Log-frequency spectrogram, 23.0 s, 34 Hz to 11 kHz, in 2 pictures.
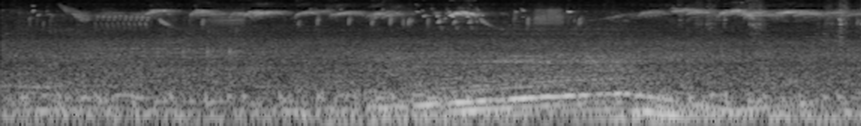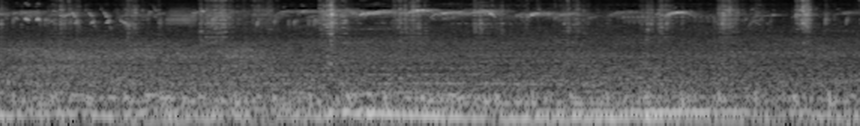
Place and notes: Halesworth market town; sounds of summer through the attic skylight - Rural town archetypical wildlife/human sound mix
From the attic skylight, swifts close by, work in the garden with radio playing, a goldfinch on the roof, traffic, chugging machine in the distant, a neighbour's canary sings from a cage.
England, United Kingdom, July 2021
